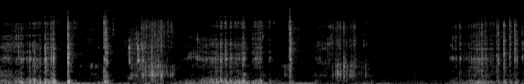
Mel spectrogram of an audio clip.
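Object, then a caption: Bar of soap cut with a metal blade. A metal utility knife blade carves and scrapes a solid, dry teal bar of soap held in the hand, cutting off chunky chips. Crunchy, gritty scraping strokes alternate with sharp crackling snaps and a low, rumbly body, with a brief quieter pause before a final burst of scraping.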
